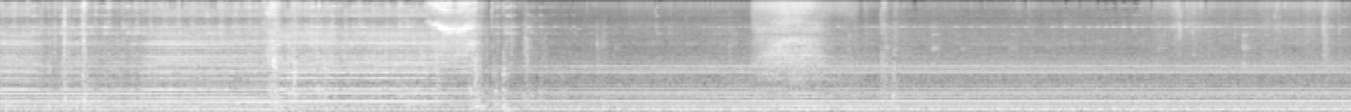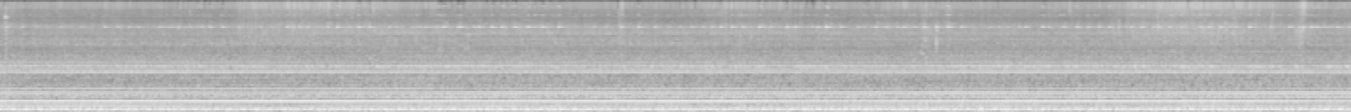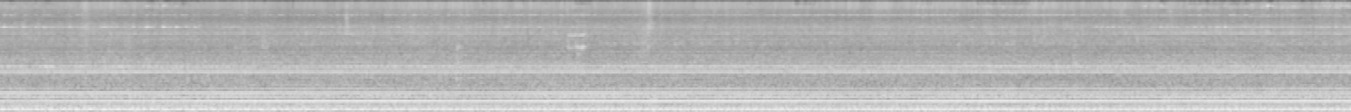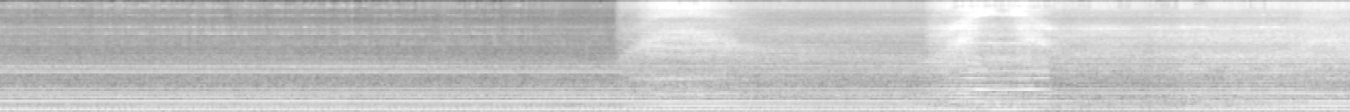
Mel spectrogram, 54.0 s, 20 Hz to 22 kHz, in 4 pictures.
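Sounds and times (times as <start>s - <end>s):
boat engine droning: 0.0s - 28.0s, 46.2s - 54.0s.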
